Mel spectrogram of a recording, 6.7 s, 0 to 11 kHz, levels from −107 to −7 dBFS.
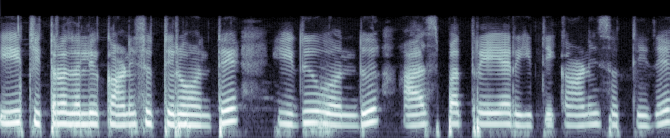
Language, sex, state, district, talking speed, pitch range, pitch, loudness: Kannada, female, Karnataka, Raichur, 70 wpm, 220-250 Hz, 235 Hz, -16 LUFS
